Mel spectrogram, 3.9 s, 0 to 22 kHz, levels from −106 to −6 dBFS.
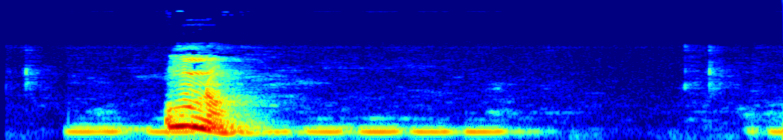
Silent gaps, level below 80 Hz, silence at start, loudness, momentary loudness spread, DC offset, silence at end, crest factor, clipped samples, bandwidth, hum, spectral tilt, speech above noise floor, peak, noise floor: none; -72 dBFS; 0.35 s; -18 LUFS; 25 LU; under 0.1%; 0 s; 20 dB; under 0.1%; 5.2 kHz; none; -8.5 dB/octave; 61 dB; -4 dBFS; -81 dBFS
